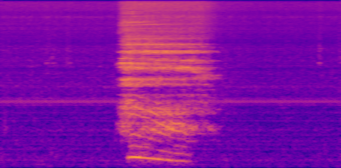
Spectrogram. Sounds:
Sigh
